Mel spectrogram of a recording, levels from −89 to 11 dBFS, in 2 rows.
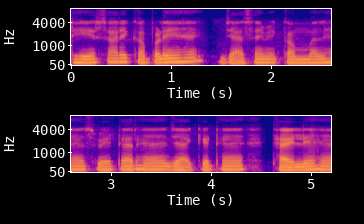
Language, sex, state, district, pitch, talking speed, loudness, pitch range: Hindi, male, Bihar, Patna, 125 Hz, 160 wpm, -19 LUFS, 120-130 Hz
